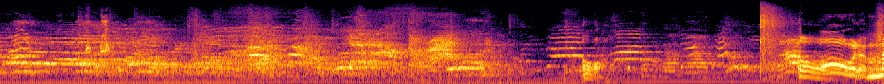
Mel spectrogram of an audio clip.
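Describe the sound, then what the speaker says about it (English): Hard open-hand chop across an opponent's chest during a UKPW pro wrestling match between two wrestlers, a sharp slap ringing out over crowd noise and a commentator talking. "Oh, what a massive chop. You hear the sound of that."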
